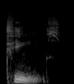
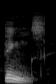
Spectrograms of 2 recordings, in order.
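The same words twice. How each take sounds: First: "things" with a hard T, lower and softer; Jamaican "tings". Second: Said in the usual way. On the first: Shown as a demonstration. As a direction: say "things" as "tings", dropping the h sound. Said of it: "when Jamaicans say". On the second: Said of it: "like, like, not things".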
